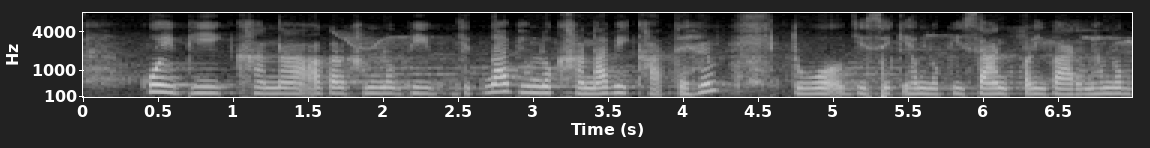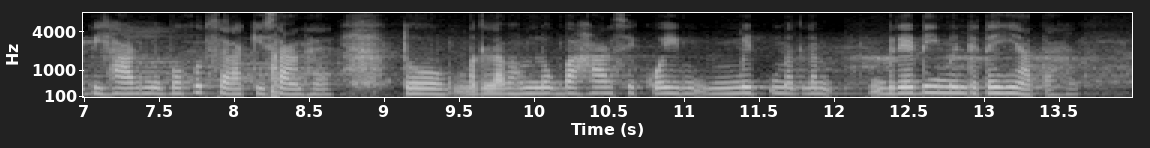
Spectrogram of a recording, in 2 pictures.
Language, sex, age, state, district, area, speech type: Hindi, female, 45-60, Bihar, Madhepura, rural, spontaneous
